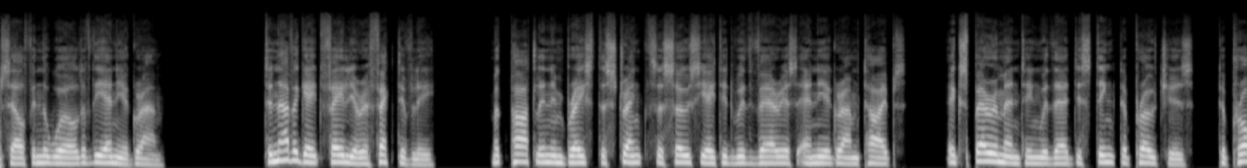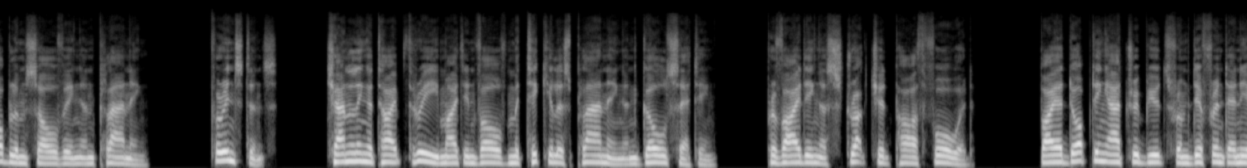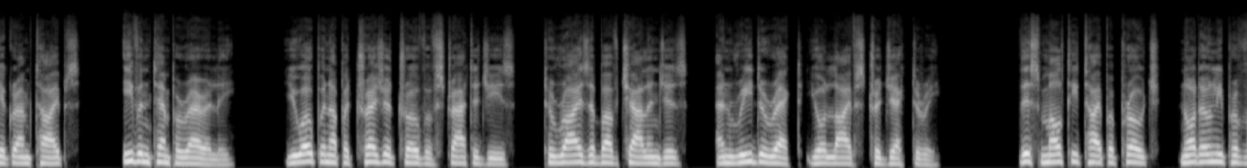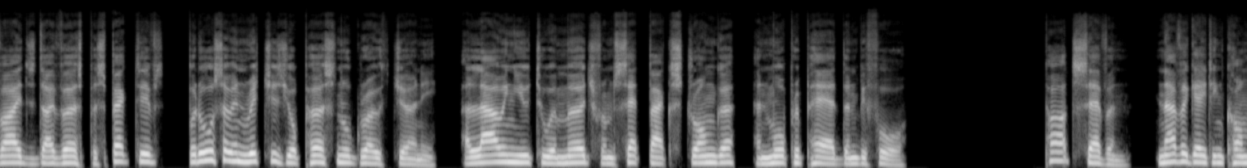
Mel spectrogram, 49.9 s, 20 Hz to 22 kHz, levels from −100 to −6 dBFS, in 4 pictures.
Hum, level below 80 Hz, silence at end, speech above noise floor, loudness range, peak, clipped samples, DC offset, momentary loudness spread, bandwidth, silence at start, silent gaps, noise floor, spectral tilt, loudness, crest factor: none; -68 dBFS; 0 s; over 67 dB; 3 LU; -6 dBFS; under 0.1%; under 0.1%; 9 LU; 11 kHz; 0 s; 46.68-47.74 s; under -90 dBFS; -7.5 dB/octave; -24 LUFS; 18 dB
